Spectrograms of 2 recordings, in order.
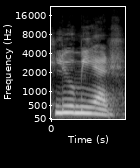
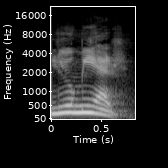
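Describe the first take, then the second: The two takes are said the same way.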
